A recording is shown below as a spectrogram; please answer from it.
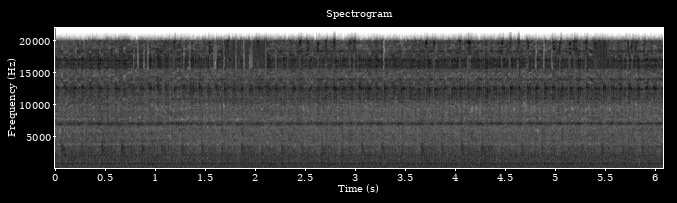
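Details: Rebuilt Detroit Series 60 diesel idling heavily with a steady, rapid knock over the low rumble; one injector was adjusted at a lower rate and is knocking.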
